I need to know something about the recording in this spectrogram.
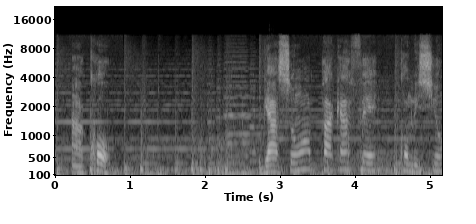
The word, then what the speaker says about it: Ankò: Enko. A-N-K-O, pronounced as O. Enko.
